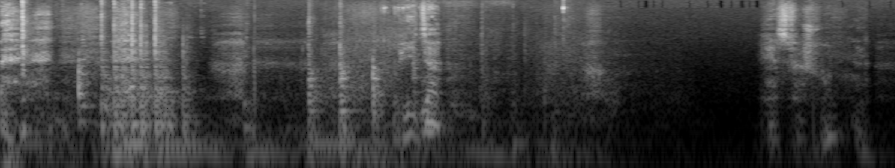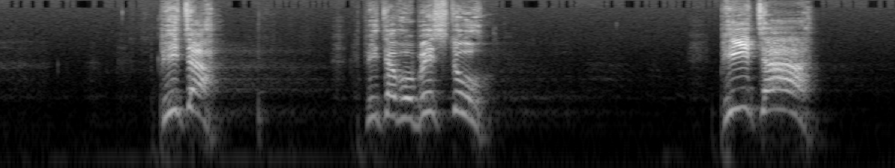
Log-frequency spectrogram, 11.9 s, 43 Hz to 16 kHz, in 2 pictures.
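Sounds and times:
wooden cabinet door knocking while opened: 0.0s - 4.0s
wooden cabinet door creaking: 0.0s - 4.4s
speech: 2.7s - 3.1s, 8.4s - 9.3s, 10.8s - 11.4s.

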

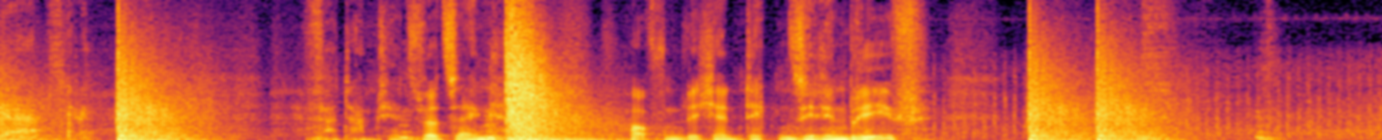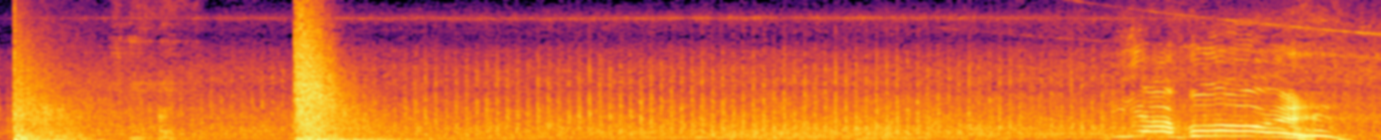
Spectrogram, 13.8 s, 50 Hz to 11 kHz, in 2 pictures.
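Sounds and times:
sharp loud bangs: 0.0s - 1.4s, 2.5s - 3.6s, 5.0s - 9.6s
helicopter landing outside with droning rotor roar: 0.0s - 13.8s
speech: 1.9s - 5.0s.

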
